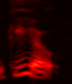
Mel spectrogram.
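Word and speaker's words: guyot: weathering and erosion and then they become a Geo so the way that you spell it is for those who wants to to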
